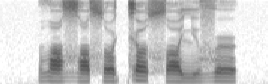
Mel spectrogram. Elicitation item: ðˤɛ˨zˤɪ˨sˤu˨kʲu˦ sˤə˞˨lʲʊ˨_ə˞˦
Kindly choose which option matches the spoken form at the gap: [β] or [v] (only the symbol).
v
